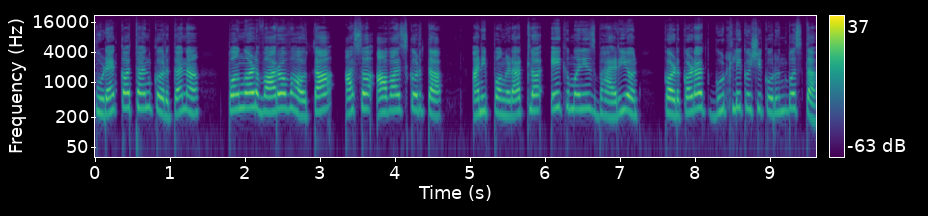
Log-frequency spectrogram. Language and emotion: Goan Konkani, neutral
